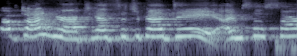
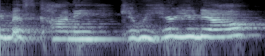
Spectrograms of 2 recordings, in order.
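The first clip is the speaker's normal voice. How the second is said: ordinary talk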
